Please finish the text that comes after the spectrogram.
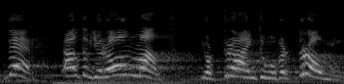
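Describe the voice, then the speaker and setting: An imperious, high-voiced queen goddess. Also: animated, normal speed, a bit bright. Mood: furious. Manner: commanding, theatrical, cutting. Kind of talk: dramatic video game acting. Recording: long hall reverb, music behind.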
